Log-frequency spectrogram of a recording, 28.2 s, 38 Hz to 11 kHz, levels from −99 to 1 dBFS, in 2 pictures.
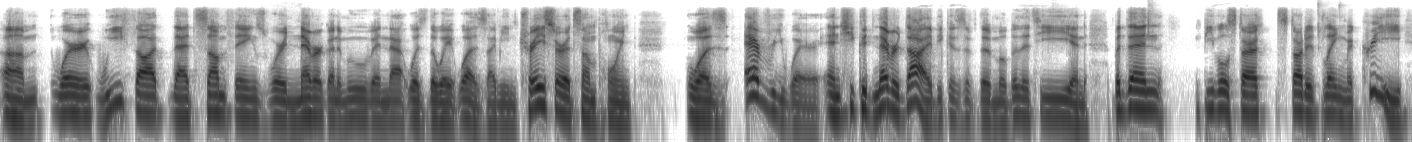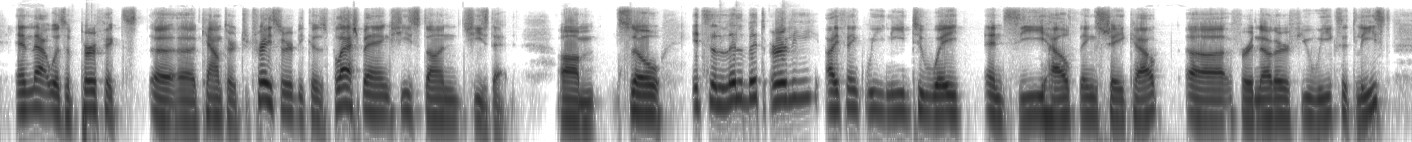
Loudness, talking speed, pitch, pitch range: -22 LUFS, 180 wpm, 115 Hz, 100-130 Hz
